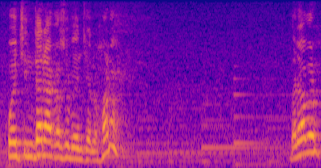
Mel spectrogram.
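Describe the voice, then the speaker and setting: High-voiced man consoling and questioning. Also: expressive, fairly quick, darkish tone, faint music behind. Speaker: vlogger running an old-age home. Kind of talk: on-the-spot interview.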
